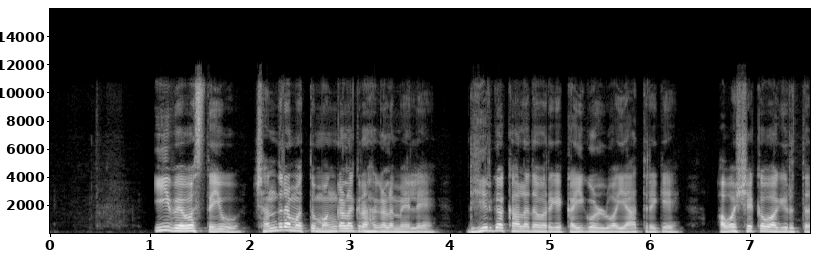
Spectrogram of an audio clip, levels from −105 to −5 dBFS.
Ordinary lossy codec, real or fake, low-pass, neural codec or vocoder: Opus, 64 kbps; real; 10.8 kHz; none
